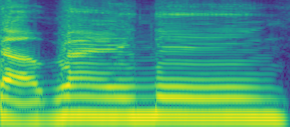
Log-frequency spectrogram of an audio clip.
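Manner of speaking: slow, loud, stretched-out ring announcer call. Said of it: "Why does he say it like that".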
